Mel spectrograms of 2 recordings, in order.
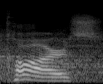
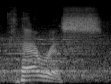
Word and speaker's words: Caris: I reverted to the Google machine, so next heat, lane one, I've been saying Cars. Google's telling me rhymes with Paris, so Caris.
